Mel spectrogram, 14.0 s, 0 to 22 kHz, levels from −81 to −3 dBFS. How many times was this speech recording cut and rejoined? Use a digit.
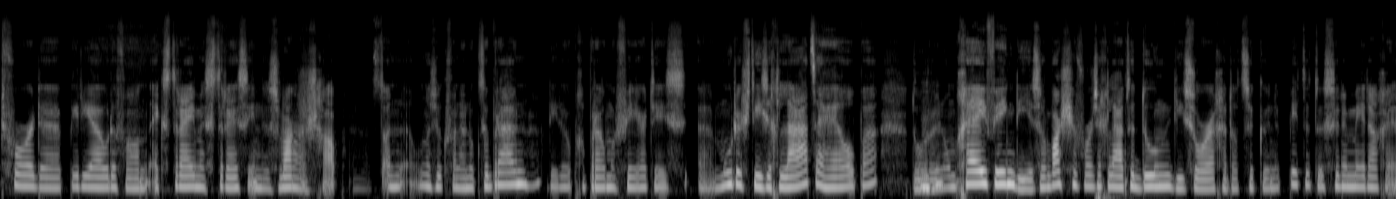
2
